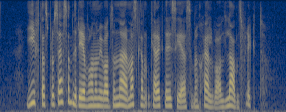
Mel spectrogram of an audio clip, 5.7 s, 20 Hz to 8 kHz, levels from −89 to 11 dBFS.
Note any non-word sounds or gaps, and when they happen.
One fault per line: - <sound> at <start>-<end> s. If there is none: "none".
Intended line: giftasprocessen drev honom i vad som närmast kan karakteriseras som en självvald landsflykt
none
